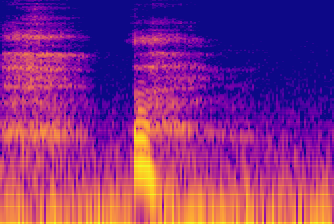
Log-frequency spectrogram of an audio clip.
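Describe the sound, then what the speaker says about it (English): A single big, breathy yawn rises and falls in pitch near the microphone, set between quieter stretches of background noise. "Wow, that was a big yawn."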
